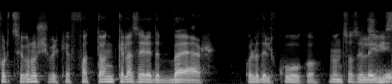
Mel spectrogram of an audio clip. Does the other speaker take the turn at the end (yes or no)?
yes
